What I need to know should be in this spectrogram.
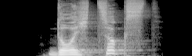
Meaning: second-person singular present of durchzucken
- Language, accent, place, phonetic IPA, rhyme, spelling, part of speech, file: German, Germany, Berlin, [dʊʁçˈt͡sʊkst], -ʊkst, durchzuckst, verb, De-durchzuckst.ogg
